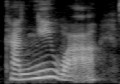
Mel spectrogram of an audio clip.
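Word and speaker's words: Kañiwa: All I know is there's a little tilde over the N. So it's like quinoa, but it's kaniwa.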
